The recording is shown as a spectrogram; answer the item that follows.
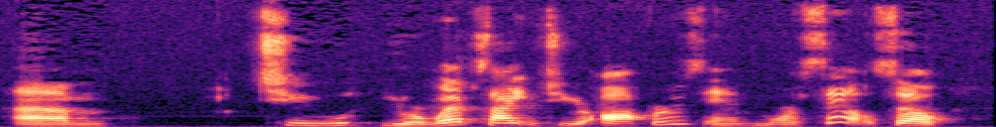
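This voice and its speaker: A woman at a fairly slow pace, with big swings in loudness. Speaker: online business coach. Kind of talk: tutorial. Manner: halting, many fillers.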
